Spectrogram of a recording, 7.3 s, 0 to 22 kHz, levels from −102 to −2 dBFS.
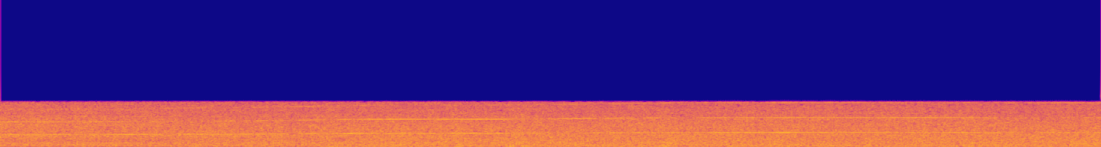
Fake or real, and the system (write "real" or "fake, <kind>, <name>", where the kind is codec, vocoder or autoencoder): real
